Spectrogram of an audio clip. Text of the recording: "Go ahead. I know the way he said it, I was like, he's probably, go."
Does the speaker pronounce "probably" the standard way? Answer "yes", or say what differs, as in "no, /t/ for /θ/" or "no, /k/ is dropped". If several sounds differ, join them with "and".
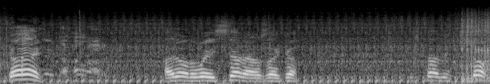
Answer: no, /l/ is dropped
